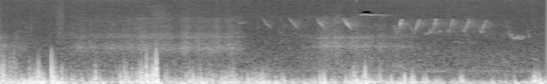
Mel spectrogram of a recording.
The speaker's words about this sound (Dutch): Maar ik heb de wind in mijn rug, dus dat is eigenlijk juist heel fijn.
